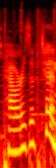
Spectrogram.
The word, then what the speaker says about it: Powers of X: If you think we're lying, Jonathan Hickman said that officially it's Powers of 10. Yeah. So we should all be saying it correctly, I think, now.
